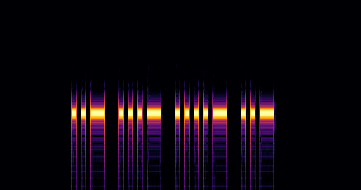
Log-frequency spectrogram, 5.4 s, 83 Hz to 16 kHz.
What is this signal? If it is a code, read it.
Morse code, heard as a keyed tone, about 17 wpm, 700 Hz. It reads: UV4U
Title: Four Challenging Letter-Number Combinations 17wpm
